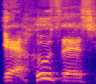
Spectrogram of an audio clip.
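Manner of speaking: rude, ugly voice. Retelling answering a call from an unknown number, retelling own ugly phone voice. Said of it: "I had the really ugly voice on".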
